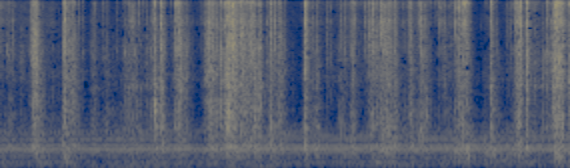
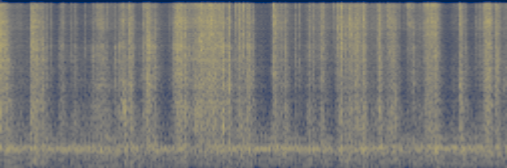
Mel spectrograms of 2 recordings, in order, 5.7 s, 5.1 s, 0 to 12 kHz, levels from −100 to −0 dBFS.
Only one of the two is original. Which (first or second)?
first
